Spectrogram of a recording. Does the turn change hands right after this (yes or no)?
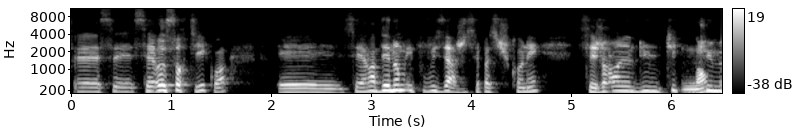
no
